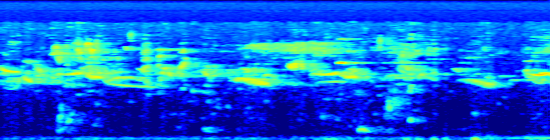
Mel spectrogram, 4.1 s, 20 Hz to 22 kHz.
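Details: Birds in a riverside chorus by the Rio Bueno, Los Ríos Region, summer morning 2020. Busy high twittering and looping warbles overlap continuously, with a few lower clucking notes and soft low-frequency rumble beneath.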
